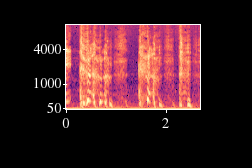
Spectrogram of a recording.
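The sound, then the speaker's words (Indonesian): Coughing from a person standing in a marching formation drill: several short bouts of rapid, dry coughs and throat-clearing bursts, fairly loud, separated by brief pauses. “Kak! Hei, kenapa ini? Baris kau pakai batuk-batuk segala.”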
